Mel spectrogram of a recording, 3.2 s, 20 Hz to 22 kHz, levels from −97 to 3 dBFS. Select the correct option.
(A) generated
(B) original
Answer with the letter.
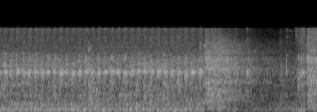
B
